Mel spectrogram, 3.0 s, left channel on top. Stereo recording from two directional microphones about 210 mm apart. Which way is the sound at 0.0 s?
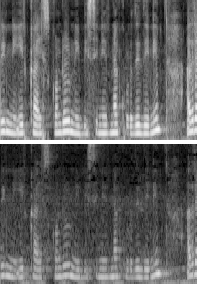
50° left (ahead or behind).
